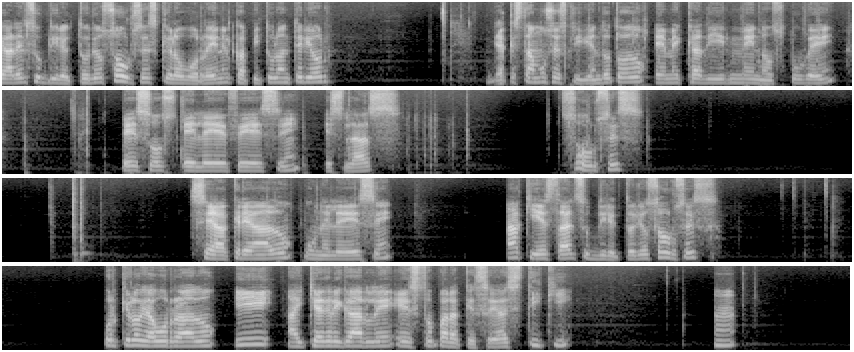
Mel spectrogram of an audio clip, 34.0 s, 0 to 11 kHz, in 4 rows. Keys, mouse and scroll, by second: 4.5 click, 5.3-10.5 typing, 11.7-14.7 typing, 17.6 Return, 19.6 typing, 20.5 Return, 22.9-25.4 drag, 29.8-32.1 drag, 32.8-33.9 right drag.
